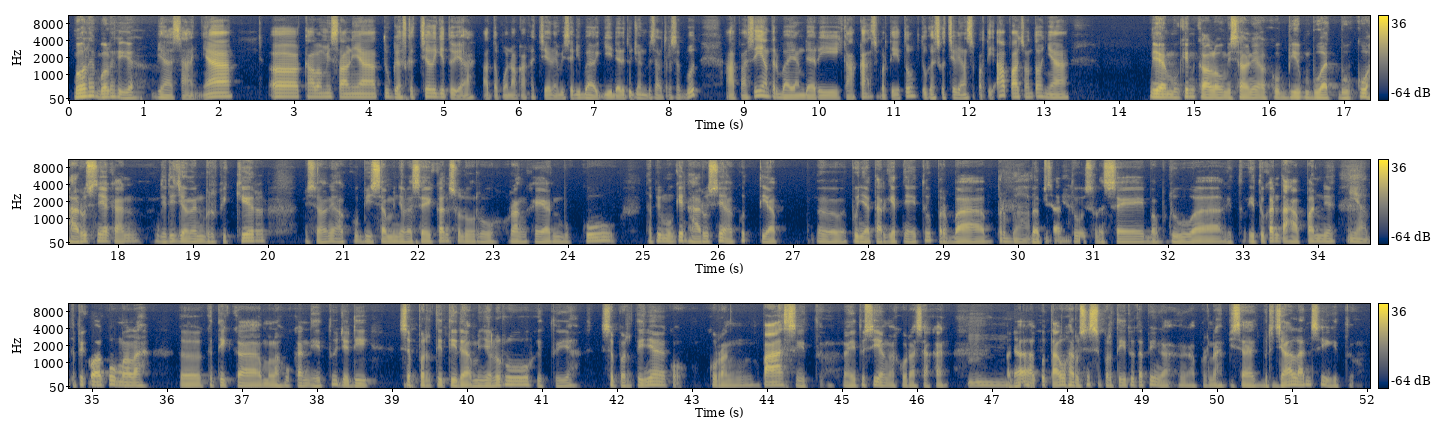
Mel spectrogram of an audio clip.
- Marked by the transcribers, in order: none
- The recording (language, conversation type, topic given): Indonesian, advice, Bagaimana cara memecah tujuan besar menjadi tugas-tugas kecil yang bisa saya lakukan?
